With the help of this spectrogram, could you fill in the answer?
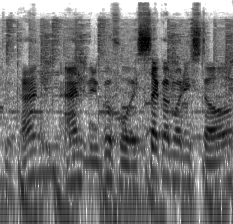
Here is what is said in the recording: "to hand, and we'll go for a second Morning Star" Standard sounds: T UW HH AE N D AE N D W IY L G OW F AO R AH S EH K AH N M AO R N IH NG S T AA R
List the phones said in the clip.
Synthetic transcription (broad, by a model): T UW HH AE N AE N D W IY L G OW F AO R AH S EH K AH N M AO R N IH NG S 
